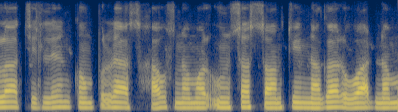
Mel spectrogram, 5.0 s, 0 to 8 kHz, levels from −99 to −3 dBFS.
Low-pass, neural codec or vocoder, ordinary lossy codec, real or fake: 7.2 kHz; none; Opus, 16 kbps; real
